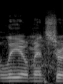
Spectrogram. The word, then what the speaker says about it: Leominster: I showed them the name Leominster, and they did not understand the pronunciation, right? Because it's clearly Leominster. There's certainly a Leominster in the UK.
